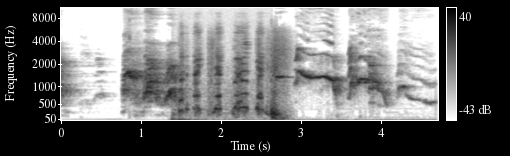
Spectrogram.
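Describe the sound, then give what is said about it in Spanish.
Dogs barking outside: a run of repeated barks and yips comes in quick bursts, loud and harsh, with a whining, high-pitched vocal tone around them and voices mixed in. “Están afuera. Todos los chocos ladrando, él tiene que ladrar.”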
